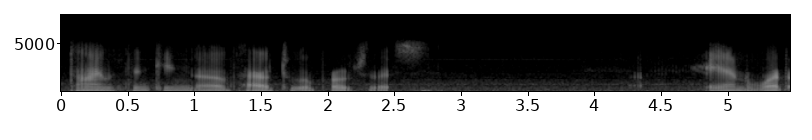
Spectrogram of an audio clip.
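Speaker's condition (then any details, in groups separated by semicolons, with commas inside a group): Duchenne muscular dystrophy; voice audibly worsening late in recording, uses Dragon naturally speaking voice recognition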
